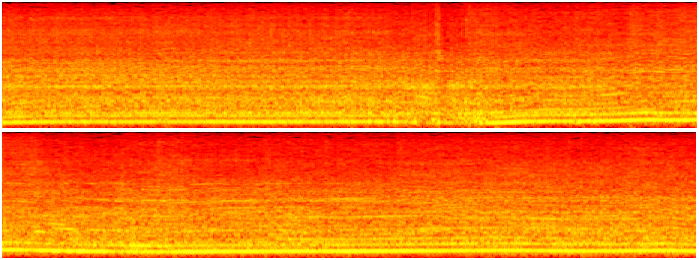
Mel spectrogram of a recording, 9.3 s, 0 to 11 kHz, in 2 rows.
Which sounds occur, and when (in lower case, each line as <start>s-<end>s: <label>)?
0.0s-9.2s: mechanisms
